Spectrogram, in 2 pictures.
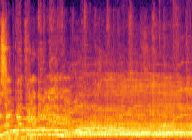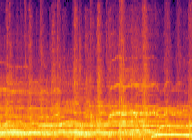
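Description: Wedding guests cheer and shout for the newlyweds, a loud, continuous mix of whoops, yells and children's voices with raised, sliding cries overlapping throughout.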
